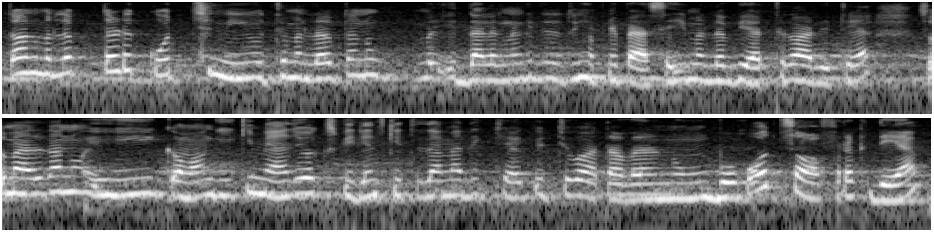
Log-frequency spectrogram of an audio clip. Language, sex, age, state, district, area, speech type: Punjabi, female, 18-30, Punjab, Pathankot, urban, spontaneous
